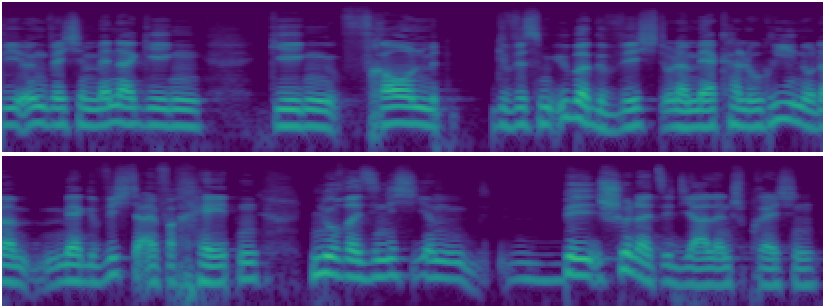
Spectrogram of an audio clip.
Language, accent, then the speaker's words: German; Germany; so sind wir Deutsche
